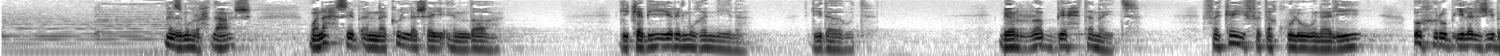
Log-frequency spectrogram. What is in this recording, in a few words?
Arabic Psalm Zaboor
